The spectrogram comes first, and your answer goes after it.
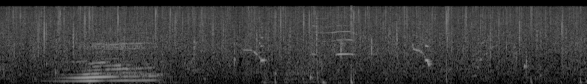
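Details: Off Culebra, Puerto Rico, on February 25, 2022, humpback whales at least two, one to two miles distant: an opening low harmonic moan with a bending overtone stack, then faint short chirps and sweeps within steady crackling noise.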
